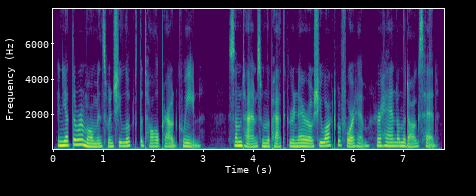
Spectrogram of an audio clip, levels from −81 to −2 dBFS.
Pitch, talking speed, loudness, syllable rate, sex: 195 Hz, 215 wpm, -16 LUFS, 5.6 syllables/s, female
